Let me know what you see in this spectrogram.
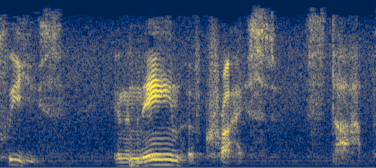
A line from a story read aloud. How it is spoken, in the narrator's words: Telemachus weakly cried out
